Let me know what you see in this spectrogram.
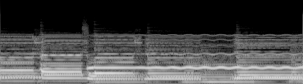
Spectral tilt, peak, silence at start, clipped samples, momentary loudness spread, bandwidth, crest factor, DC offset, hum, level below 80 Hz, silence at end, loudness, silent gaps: -8.5 dB/octave; 0 dBFS; 0 s; under 0.1%; 3 LU; 6 kHz; 12 dB; 1%; none; -54 dBFS; 0 s; -12 LUFS; none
